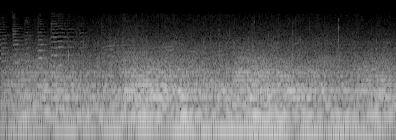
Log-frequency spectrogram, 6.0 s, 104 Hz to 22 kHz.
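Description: The Pummerin, the great bell of St. Stephen's Cathedral (Stephansdom) in Vienna, weighing over 20,000 kilos, tolls with a deep, droning boom and rich ringing overtones on a Sunday morning as the Pope arrives, swelling louder after a couple of seconds and sustaining without pause. No one speaks.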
